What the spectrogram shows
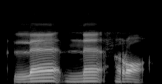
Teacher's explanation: makhraj lam itu berarti ke depan itu perbatasan ya antara gigi dari atas dengan langit-langit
